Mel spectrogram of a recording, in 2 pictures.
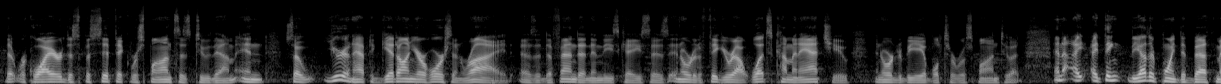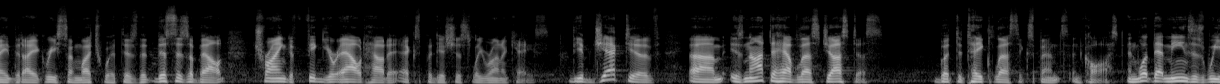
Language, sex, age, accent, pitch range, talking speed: English, male, 40-59, American, 105-130 Hz, 240 wpm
